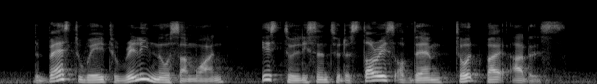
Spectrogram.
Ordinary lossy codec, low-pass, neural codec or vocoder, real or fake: none; none; codec, 16 kHz, 4 kbps, X-Codec, WavLM features, trained on Multilingual LibriSpeech; fake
